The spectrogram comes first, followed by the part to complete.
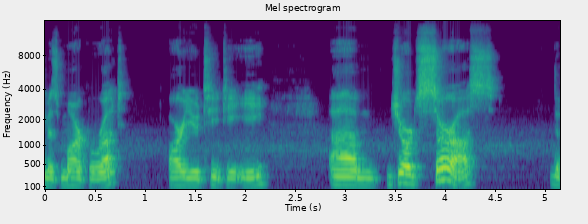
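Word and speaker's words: Rutte: prime minister of holland his name is mark rutt r-u-t-t-e um george soros the multi-billionaire who's a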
